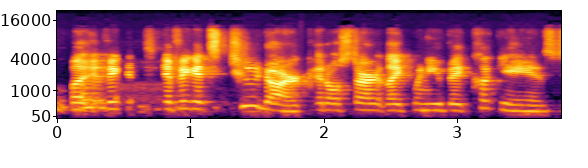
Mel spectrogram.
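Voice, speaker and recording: A woman with an American accent, bright and sharp in tone, at a moderate pace. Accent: Southern, faint unless drinking. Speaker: chef and cookbook author. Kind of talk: conversational interview.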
